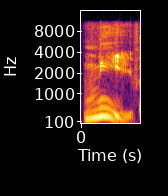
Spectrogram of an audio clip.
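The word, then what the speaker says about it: Niamh: County DA or Lim the name is pronounced Neeve and therefore rhymes with achieve and using that logic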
